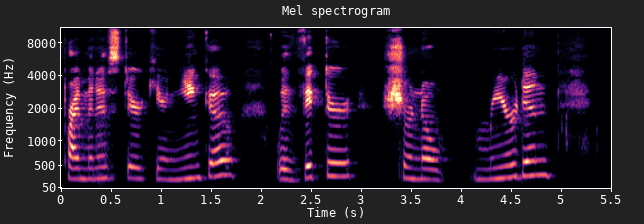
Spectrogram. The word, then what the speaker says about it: Chernomyrdin: Hold on one second, because I practiced pronouncing these names. Okay, so in 1998, Yeltsin replaced Prime Minister Kiriyenko with Viktor Chernomyrdin.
